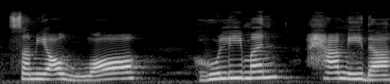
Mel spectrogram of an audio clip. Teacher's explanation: جی سمیع اللہ میں سین کو سیٹی کی آواز سے ادا کریں گے، عین کو حلق کے درمیان والے حصے سے ادا کریں گے، اور اس میں جلالت اللہ کے لام کو موٹا پڑھیں گے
